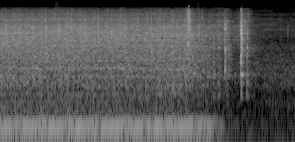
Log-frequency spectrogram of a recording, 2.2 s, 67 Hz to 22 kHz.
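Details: Honda VF750 V4 motorcycle after carburetor sync, warmed up, choke off, idle set near 1000 rpm: smooth even low idle hum with steady beat, no misses or clatter, then clean shutoff; healthy idle.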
